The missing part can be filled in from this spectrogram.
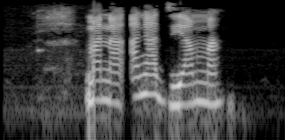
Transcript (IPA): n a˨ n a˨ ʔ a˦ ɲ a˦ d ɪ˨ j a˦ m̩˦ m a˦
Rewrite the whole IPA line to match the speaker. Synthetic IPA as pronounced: m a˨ n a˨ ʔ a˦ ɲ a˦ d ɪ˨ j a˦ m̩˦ m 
